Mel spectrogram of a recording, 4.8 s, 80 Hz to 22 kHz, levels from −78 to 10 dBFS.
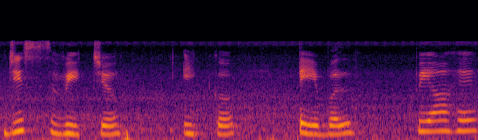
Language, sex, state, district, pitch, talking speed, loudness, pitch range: Punjabi, female, Punjab, Kapurthala, 230 Hz, 75 wpm, -19 LUFS, 210-275 Hz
